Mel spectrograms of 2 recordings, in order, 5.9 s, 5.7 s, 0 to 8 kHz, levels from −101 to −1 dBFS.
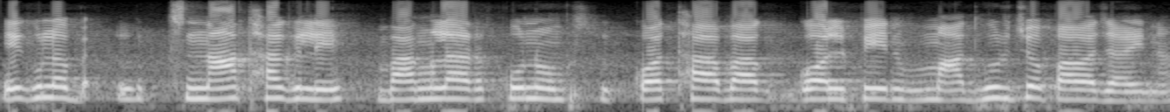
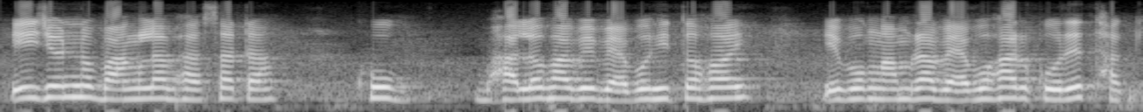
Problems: none marked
